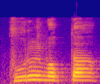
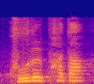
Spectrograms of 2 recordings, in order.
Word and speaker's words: 굴: 제가 방금 말씀드린 것처럼 예를 들어 굴을 먹다 굴 어 이거 빨리 먹어 버려야 되잖아요 그러니까 뭐요 짧게 발음하고 반면에 굴을 파다 굴을 파다이 깊이 들어가야 되니까 이건 길게 발음한다 이런 식으로 이해하시면 됩니다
